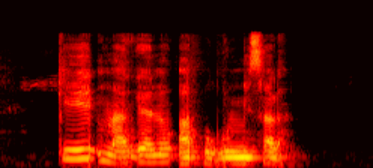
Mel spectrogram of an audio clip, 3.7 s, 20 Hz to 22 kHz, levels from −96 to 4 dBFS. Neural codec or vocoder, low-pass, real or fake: codec, 44.1 kHz, 3.4 kbps, Pupu-Codec; 10.8 kHz; fake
